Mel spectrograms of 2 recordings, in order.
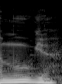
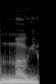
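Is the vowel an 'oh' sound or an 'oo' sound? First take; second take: oo; oh. First: The vowel is a long 'oo' sound. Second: The vowel is a short 'oh' sound. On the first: This is the speaker's habitual way of saying it. "je dirais Moog parce que j'ai trop l'habitude" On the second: This is how some people say it. "pour certains. Enfin, je crois que c'est même comme ça que ça se dit"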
